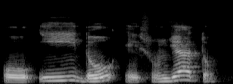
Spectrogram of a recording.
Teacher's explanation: por qué oido es un yato porque hay una tilde allí hay una vocal cerrada tónica o sea está la i con tilde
